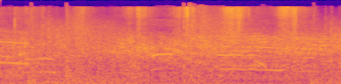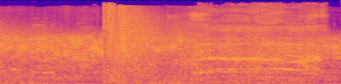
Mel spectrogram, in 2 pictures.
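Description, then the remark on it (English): A dense, continuous roar of napalm bombs exploding in an air strike by Mustang aircraft on British positions, loud, with heavy booms and crackling fire rolling together for several seconds, voices shouting faintly beneath the din. “The Mustangs failed to spot the Argyle's recognition signals and dropped napalm on British positions, inflicting heavy casualties.”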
